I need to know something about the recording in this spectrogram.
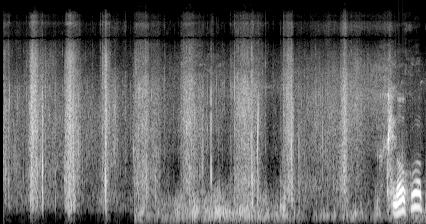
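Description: Leaves rustle and snap as plants are picked by hand.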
